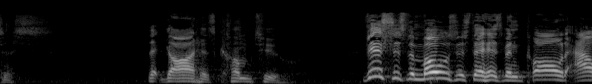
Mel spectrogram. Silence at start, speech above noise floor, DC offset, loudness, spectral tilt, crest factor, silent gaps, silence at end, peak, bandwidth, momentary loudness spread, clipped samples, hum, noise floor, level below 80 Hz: 0 s; 43 dB; under 0.1%; -27 LUFS; -2.5 dB/octave; 20 dB; none; 0 s; -10 dBFS; 11.5 kHz; 23 LU; under 0.1%; none; -72 dBFS; -74 dBFS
